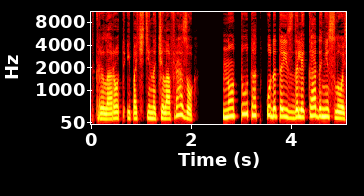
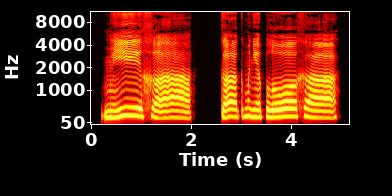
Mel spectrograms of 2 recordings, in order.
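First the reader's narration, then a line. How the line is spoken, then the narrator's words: Moaning. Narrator (Russian): Бывший застонал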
